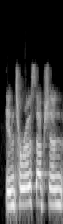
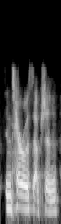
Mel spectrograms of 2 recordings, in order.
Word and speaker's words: interoception: You can say interoception or interoception. I've heard different scientists pronounce it differently.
